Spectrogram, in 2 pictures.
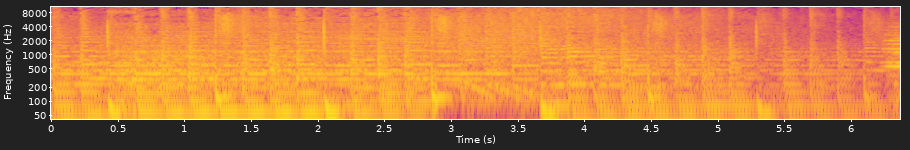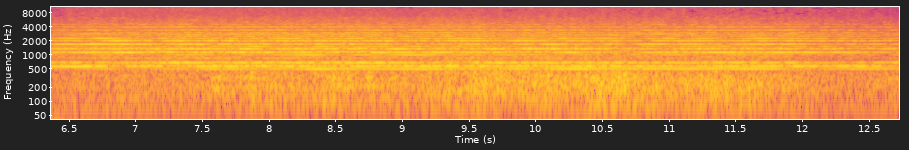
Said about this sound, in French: C'est le son d'une sirène, plus précisément celle d'un Federal Signal Modulator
